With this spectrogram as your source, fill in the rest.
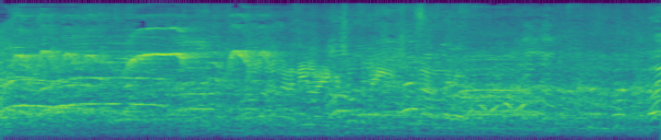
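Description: A dense crowd of men and women shouts and chants loudly close by.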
